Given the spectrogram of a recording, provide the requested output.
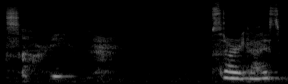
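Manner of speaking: choked up, apologizing through tears; real crying. Real, not acted. Reader crying after the letter, apologizing to listeners tearfully. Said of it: "I'm crying right now".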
